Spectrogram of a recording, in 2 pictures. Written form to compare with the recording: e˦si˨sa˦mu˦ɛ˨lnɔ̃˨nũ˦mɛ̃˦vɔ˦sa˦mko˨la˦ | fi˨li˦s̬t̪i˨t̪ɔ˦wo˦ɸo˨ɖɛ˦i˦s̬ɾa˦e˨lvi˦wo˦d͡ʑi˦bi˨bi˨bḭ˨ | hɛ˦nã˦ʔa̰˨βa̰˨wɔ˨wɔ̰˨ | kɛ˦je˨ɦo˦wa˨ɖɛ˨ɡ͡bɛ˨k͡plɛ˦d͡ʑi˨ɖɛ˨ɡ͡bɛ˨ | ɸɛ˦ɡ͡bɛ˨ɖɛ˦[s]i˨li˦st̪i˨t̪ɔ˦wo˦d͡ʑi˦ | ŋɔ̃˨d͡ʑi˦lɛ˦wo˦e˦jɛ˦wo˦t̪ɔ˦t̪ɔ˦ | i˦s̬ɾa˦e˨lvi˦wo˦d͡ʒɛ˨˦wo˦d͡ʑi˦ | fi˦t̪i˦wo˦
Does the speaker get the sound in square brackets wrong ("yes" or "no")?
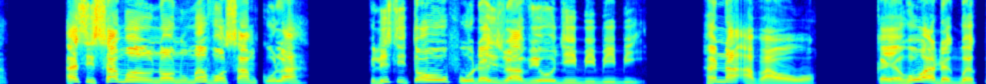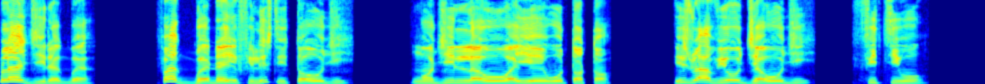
yes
